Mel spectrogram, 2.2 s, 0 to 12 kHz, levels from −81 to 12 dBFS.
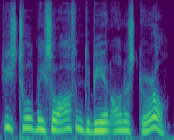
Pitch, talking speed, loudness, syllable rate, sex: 170 Hz, 275 wpm, -15 LUFS, 5.9 syllables/s, male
